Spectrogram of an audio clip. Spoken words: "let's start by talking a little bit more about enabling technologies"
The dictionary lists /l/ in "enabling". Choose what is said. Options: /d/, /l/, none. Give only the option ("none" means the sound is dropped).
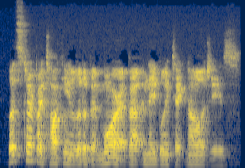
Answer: /l/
